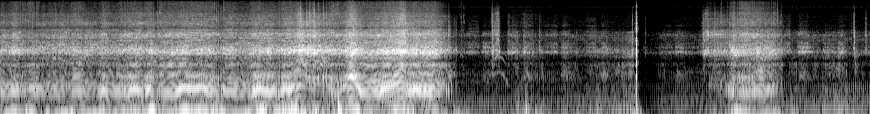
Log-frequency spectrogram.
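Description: A dirt bike engine revs hard and labours up close, then drops to a low idle.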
